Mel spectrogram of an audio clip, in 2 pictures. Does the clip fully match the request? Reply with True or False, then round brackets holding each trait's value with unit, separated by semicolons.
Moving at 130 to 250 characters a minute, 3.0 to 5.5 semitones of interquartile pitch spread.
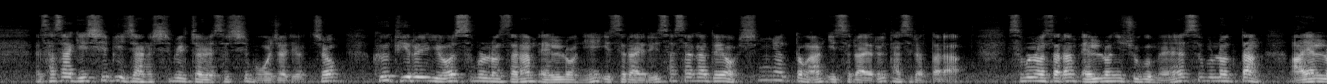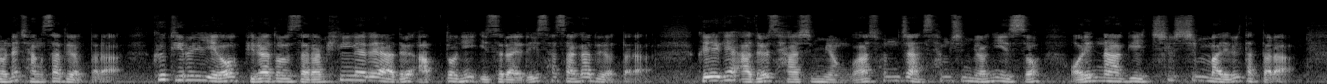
False (280 characters per minute; 5.1 semitones)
